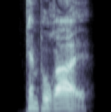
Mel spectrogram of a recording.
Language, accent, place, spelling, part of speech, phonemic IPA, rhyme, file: German, Germany, Berlin, temporal, adjective, /tɛmpoˈʁaːl/, -aːl, De-temporal.ogg
- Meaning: temporal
